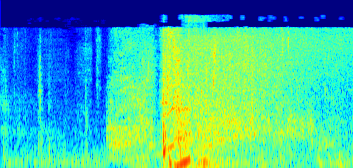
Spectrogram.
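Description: An axe swings and strikes flesh with a heavy, wet thud.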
